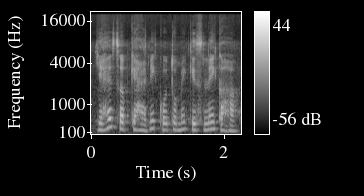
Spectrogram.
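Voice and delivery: plain reading voice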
